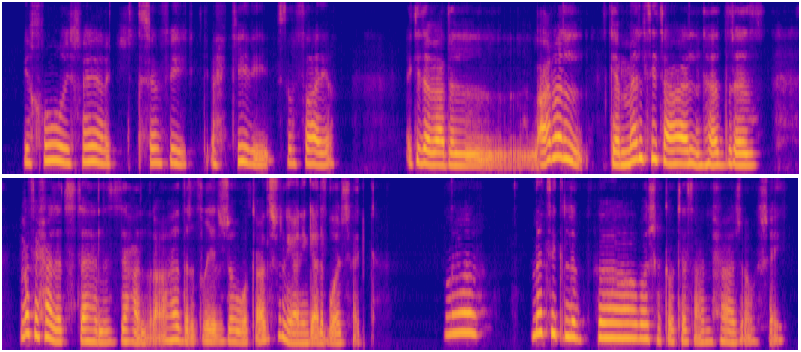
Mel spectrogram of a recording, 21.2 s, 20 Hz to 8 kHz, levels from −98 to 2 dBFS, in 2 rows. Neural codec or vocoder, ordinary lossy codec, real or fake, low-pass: codec, 16 kHz, 16 kbps, FreqCodec, smaller model; none; fake; none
